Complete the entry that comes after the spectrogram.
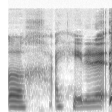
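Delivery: mock-sulk the complaint; imitating a disgusted friend. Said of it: "Carlos was like".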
